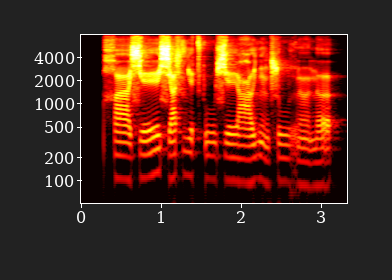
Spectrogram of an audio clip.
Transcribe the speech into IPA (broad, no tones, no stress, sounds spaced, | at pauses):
χ aː ɕ eː ɕ a ɬ ʎ e t͡sʼ uː ɕ eː ʕ ɐ ʎ ɐ̃ ɡ ɬ uː r ɐ̃ː n ɐ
